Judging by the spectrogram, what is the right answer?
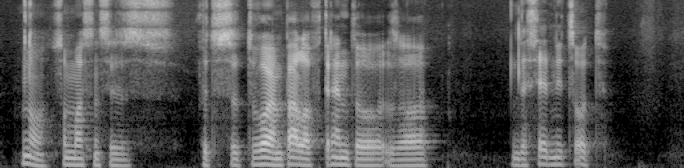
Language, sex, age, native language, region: Slovenian, male, 18-29, Slovenian, Drava region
